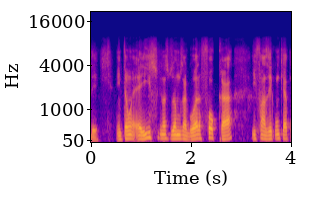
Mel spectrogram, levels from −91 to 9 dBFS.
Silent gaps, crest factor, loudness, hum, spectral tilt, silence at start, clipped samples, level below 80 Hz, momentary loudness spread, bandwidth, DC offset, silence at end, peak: none; 16 dB; -16 LUFS; none; -7 dB/octave; 0 s; under 0.1%; -48 dBFS; 10 LU; 9.2 kHz; under 0.1%; 0.05 s; 0 dBFS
